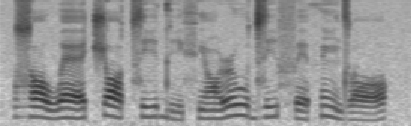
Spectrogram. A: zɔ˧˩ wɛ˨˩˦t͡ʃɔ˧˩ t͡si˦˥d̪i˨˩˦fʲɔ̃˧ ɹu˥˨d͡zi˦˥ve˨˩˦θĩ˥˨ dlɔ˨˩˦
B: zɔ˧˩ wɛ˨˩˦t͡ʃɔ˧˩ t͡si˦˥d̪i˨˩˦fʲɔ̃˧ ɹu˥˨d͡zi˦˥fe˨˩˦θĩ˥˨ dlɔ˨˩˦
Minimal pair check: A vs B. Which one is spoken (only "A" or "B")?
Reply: B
